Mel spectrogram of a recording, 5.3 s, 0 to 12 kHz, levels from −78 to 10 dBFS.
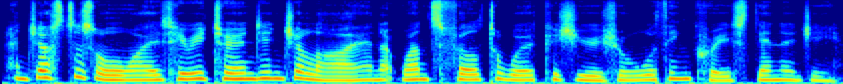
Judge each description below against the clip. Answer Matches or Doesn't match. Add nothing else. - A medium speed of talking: Doesn't match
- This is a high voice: Matches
